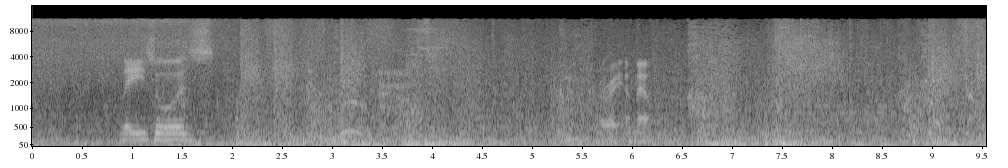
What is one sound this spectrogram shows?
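Magical blasts crackle and boom.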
